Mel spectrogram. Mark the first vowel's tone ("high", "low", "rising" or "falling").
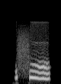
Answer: falling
